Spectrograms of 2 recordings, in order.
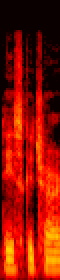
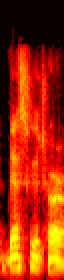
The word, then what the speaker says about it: Desikachar: initial meeting with uh desk guitar or daishi guichard is probably how you correctly pronounce it was um uh at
